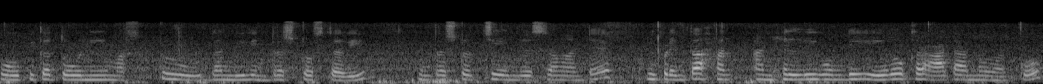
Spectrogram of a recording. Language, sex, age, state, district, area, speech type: Telugu, female, 18-30, Telangana, Sangareddy, urban, spontaneous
